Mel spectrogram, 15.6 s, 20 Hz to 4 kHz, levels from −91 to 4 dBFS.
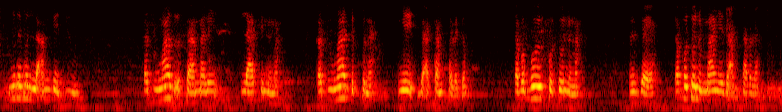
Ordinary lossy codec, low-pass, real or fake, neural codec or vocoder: Opus, 32 kbps; 3.6 kHz; real; none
